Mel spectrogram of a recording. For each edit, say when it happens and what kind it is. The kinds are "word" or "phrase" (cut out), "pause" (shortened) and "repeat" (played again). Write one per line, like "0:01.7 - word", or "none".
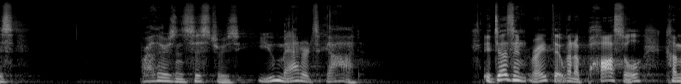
0:05.2 - word
0:05.7 - phrase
